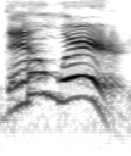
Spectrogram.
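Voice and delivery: high, loud puzzled question; baffled. Retold or imitated. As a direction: blurt it, totally lost. Retelling confused reply.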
